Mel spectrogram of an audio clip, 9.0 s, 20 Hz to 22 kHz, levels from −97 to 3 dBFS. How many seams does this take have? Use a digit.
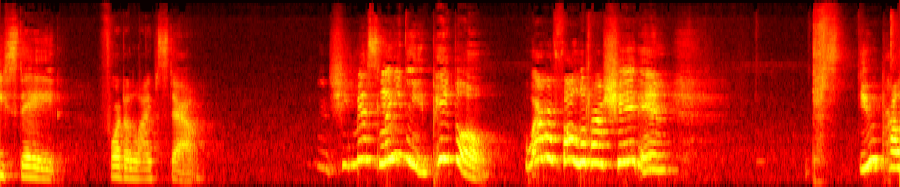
1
